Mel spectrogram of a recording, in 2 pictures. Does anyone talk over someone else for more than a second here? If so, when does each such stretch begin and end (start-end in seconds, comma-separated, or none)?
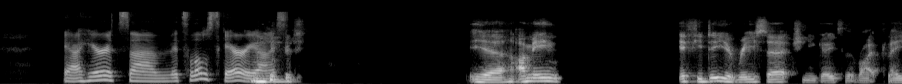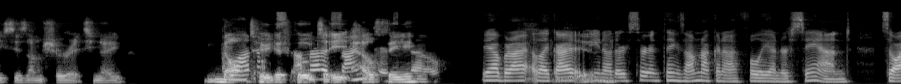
11.2-13.2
